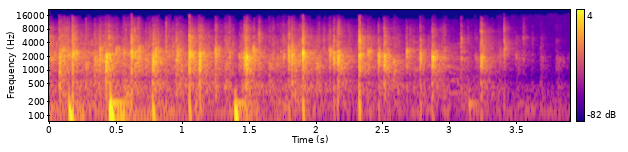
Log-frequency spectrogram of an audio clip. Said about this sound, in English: Clap for the Lord Jesus.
